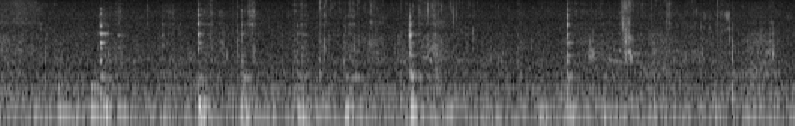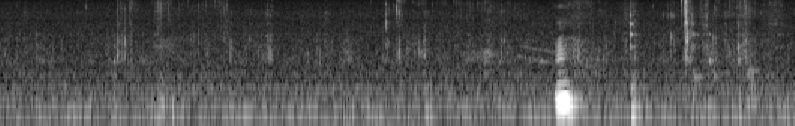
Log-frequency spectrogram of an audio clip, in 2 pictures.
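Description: Chopsticks tap and scrape against a plate.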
